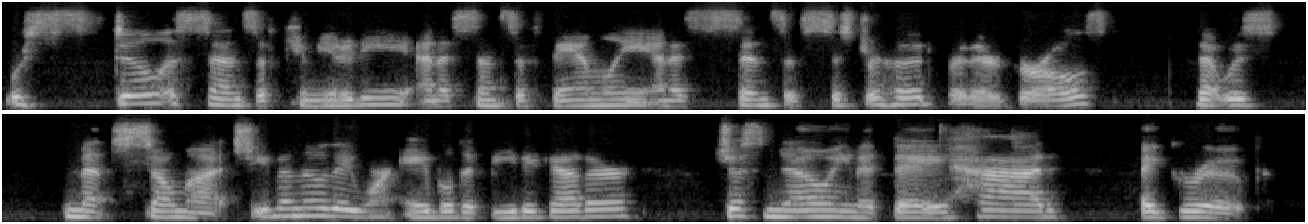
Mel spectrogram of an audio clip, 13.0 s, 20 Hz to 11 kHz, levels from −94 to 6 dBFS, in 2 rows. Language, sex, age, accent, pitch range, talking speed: English, female, 30-49, American, 160-195 Hz, 180 wpm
